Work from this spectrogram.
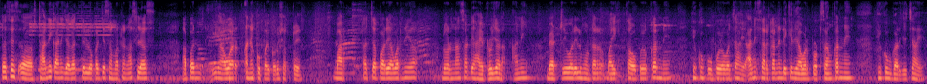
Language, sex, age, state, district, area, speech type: Marathi, male, 18-30, Maharashtra, Nashik, urban, spontaneous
